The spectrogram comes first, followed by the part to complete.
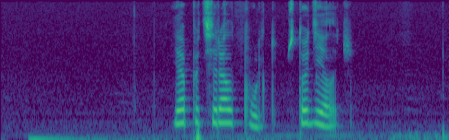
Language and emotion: Russian, neutral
